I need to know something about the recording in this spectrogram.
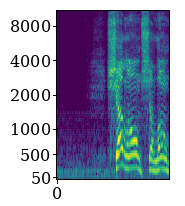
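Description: A man speaks loudly and animatedly, close by.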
